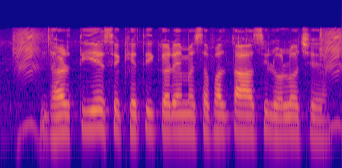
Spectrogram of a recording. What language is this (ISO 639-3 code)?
mai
